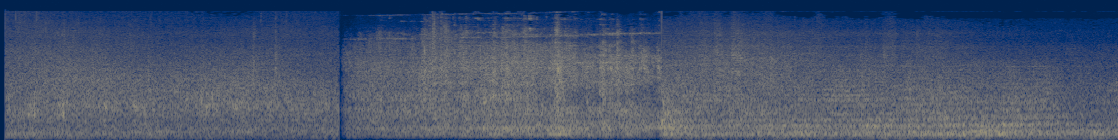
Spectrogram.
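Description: City street traffic: vehicles passing, a steady noisy rumble. The sound breaks off and changes about two and a half seconds in and again around five seconds.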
